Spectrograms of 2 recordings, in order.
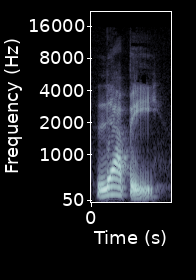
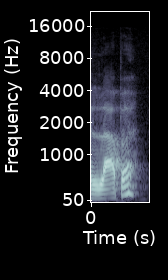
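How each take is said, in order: First: It ends in an 'ee'-like vowel. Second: It ends in a short 'a' vowel. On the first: "But in Ulster then, Liabi" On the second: "not a whole lot of difference between the Munster and the Connacht way. I would say Labba"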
